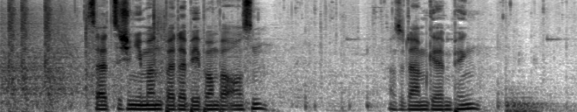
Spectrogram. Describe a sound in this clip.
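A gun fires rapid bursts at close range.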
